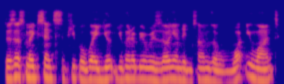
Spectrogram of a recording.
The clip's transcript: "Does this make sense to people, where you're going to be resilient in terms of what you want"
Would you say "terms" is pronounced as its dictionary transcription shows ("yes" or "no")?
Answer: yes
